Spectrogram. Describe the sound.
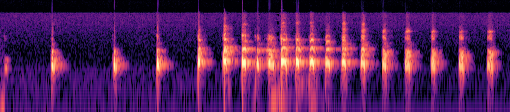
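A person imitates a turkey hen's fly-down cackle with natural voice, the call a hen makes when she comes off the limb and flies to the ground: a few spaced clucks that speed up into a rapid, excited run of sharp, popping cackling notes, then slow again, fairly loud.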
